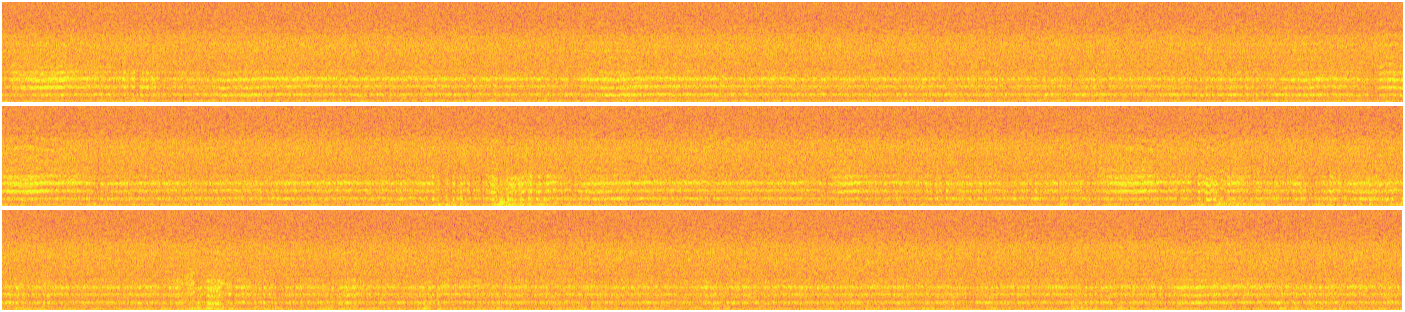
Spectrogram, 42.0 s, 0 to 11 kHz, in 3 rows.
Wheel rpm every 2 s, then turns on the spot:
230, 230, 230, 230, 240, 230, 230, 230, 230, 230, 230, 230, 230, 230, 240, 240, 230, 240, 230, 240, 230.
none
